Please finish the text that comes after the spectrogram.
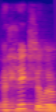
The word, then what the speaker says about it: vehicular: Now, the H suddenly is like, hello, I'm still here. Um, but it only gets to be there when the stress is on the second is on its syllable.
